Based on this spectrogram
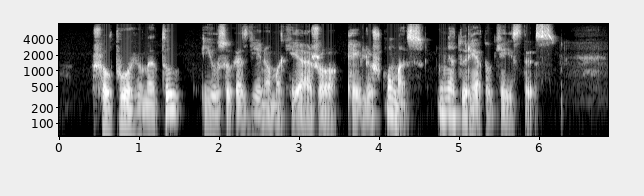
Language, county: Lithuanian, Kaunas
